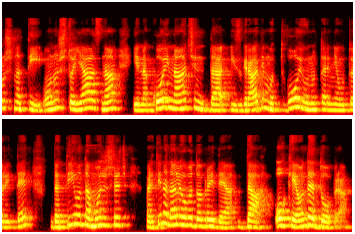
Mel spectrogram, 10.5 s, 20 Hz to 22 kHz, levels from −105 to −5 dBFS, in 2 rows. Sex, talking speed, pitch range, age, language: female, 175 wpm, 205-245 Hz, 20-39, Croatian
